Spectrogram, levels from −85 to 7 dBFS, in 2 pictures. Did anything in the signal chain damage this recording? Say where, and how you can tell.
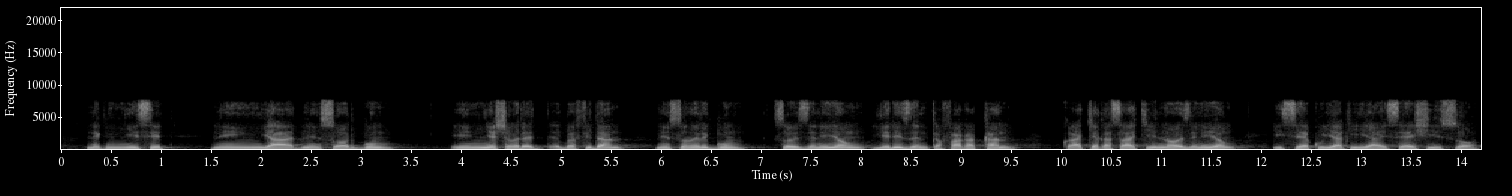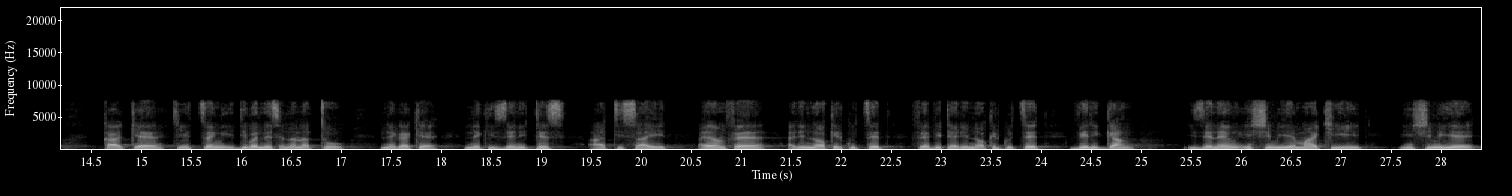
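Yes. Speex codec damage runs through the whole speech clip, at the codec stage. The speech has a plainly audible grainy, hoarse texture throughout, and nothing is present above 7.7 kHz, which points to a wideband Speex encode at a bitrate of about 17 kbps. The codec's CELP model spends too few bits on the excitation signal at that rate, so the fine detail of the voice is replaced by coarse, noisy approximations.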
